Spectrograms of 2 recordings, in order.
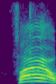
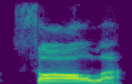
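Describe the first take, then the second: First: The vowel is short, as in 'pal'. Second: The vowel is long, as in 'all'. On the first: This is how others mispronounce the name. The speaker calls it wrong. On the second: This is the name as its owner says it. The speaker calls it right. "dude, Saul. It's not that hard"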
